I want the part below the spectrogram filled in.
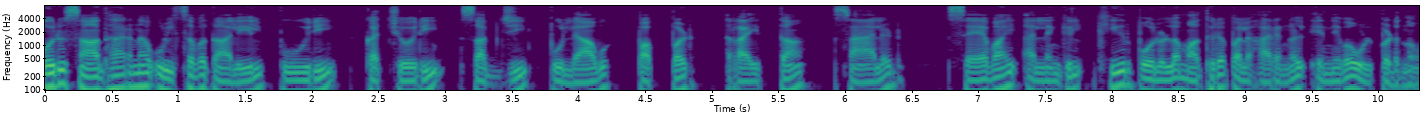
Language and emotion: Malayalam, neutral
